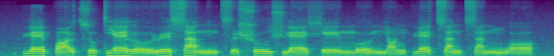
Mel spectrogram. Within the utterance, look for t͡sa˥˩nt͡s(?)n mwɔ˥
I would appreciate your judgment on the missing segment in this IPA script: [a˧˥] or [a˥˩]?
a˧˥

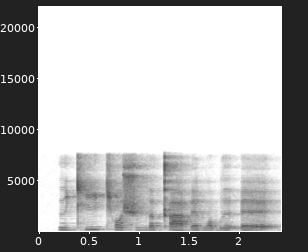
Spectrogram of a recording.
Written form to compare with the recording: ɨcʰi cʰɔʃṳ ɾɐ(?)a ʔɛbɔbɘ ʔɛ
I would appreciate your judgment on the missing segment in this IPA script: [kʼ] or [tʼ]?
kʼ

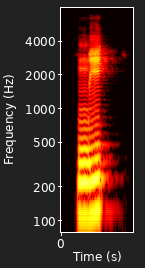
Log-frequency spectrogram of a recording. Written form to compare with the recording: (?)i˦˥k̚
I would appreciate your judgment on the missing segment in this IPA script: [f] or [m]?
m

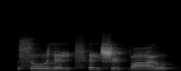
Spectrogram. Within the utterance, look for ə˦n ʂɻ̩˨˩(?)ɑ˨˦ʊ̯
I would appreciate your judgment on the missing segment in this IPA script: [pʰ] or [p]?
p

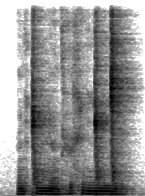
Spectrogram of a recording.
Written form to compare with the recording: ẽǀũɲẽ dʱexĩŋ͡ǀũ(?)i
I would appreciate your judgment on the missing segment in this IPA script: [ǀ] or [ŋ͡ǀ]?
ŋ͡ǀ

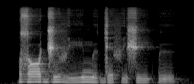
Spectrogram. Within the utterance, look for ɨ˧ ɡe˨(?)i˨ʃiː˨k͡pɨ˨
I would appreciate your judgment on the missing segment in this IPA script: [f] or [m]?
f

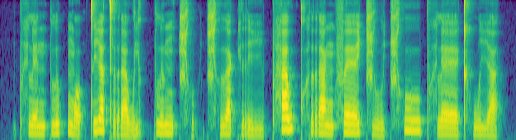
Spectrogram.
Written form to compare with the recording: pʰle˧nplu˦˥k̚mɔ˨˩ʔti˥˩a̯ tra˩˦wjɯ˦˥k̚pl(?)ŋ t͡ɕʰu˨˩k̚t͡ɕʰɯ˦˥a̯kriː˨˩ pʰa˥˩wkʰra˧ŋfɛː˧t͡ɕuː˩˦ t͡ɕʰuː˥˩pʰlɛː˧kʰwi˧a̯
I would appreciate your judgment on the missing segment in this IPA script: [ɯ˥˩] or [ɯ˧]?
ɯ˧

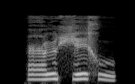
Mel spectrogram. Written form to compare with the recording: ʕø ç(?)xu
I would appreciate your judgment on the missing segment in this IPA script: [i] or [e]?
e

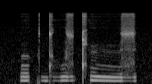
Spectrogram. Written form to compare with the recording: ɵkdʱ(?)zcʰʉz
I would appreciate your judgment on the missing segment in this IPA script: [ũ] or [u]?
u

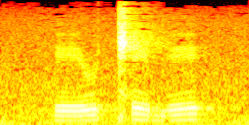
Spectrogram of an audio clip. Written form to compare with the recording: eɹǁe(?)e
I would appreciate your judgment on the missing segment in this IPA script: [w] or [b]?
b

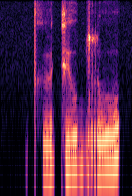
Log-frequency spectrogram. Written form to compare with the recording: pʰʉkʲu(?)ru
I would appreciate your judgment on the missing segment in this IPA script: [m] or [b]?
b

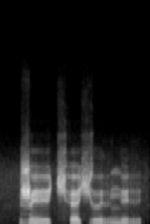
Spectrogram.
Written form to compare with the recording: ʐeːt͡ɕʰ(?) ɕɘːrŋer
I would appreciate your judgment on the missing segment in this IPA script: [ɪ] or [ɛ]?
ɛ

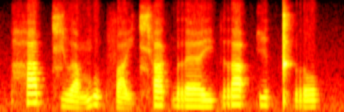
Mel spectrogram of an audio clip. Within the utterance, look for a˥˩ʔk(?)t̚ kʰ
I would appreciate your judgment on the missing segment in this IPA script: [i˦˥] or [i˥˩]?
i˦˥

